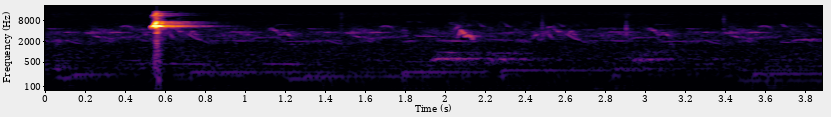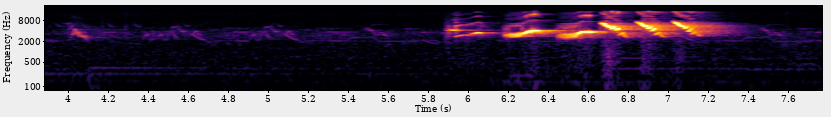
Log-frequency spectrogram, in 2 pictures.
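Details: Double-collared seedeater singing the tui-tui style of song, used for training young birds to open their song: a lone sharp chirp early on, then a rapid burst of descending twittered notes lasting about a second and a half, over faint distant bird chatter.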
